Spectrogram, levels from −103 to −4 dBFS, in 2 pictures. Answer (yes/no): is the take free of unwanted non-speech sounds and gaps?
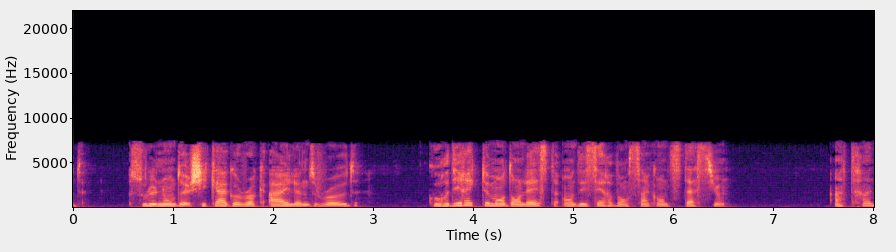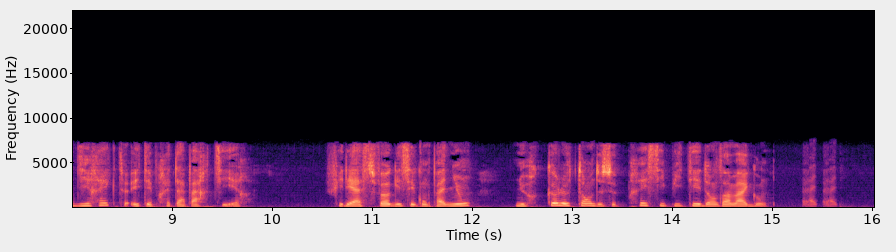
no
